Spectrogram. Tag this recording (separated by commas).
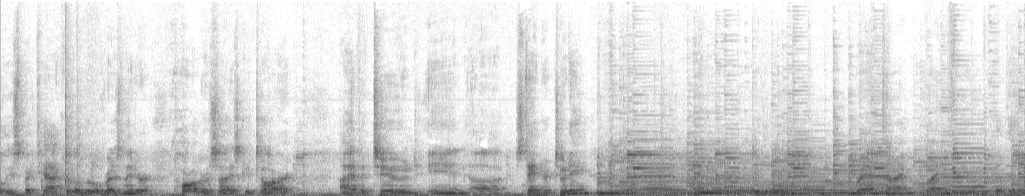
Guitar, Musical instrument, Speech, Music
